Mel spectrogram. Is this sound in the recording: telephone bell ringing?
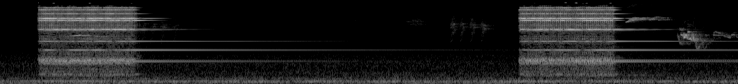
yes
